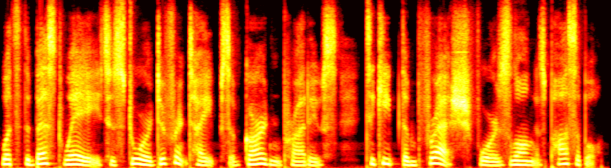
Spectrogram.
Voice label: en female; KE-Omni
